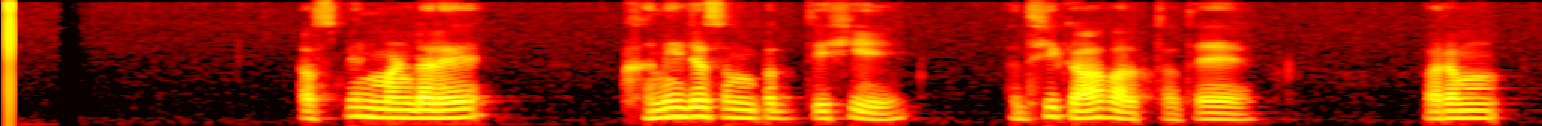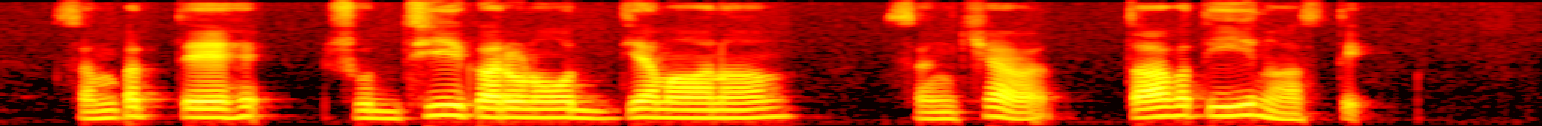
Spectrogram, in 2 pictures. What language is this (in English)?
Sanskrit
